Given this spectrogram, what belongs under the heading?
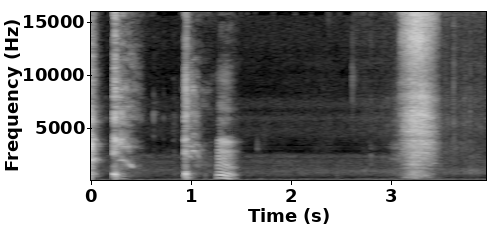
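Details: Short coughing bout from a person with allergies, diagnosed with mild lung damage as an infant and not asthmatic: two sharp dry coughs, a voiced throat-clearing cough and a breathy sniff, with possible wheezing.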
